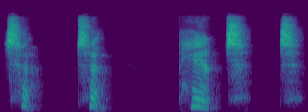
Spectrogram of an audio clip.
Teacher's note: that pant, the T sound, there's no vibrate.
